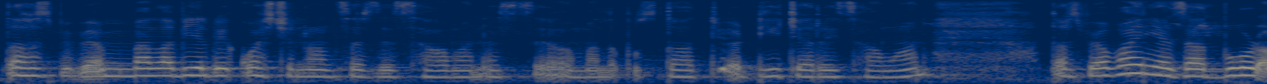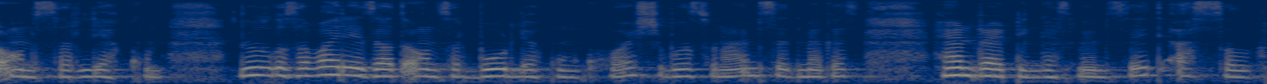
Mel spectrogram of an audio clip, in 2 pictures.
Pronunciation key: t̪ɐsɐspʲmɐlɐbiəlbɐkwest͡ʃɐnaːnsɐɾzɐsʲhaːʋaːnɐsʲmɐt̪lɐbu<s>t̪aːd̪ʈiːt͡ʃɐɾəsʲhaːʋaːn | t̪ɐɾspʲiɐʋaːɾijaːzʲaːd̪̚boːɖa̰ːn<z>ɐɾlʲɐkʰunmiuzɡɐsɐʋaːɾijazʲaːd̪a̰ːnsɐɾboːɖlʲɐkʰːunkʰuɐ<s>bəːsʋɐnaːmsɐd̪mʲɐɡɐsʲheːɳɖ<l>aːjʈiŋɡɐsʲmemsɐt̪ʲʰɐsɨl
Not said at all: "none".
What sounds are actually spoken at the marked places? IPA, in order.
s, s, ʃ, ɾ

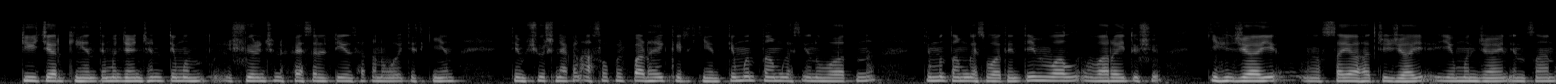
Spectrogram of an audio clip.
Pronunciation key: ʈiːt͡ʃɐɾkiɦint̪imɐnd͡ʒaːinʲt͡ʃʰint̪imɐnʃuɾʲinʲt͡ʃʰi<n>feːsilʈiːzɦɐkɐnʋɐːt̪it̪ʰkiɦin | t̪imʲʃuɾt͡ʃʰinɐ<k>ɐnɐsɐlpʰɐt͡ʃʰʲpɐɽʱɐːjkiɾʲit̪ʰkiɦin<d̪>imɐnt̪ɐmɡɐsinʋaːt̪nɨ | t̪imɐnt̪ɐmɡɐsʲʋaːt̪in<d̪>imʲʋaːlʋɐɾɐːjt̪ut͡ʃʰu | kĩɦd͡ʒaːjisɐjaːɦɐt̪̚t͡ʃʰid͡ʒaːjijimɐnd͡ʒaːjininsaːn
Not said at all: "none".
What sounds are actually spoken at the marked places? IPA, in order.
n, k, t̪, t̪

